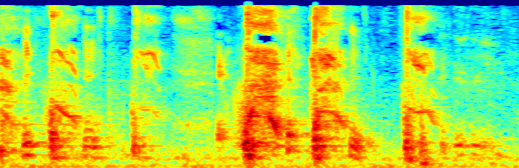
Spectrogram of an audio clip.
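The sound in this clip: Rough coughing and throat clearing during a religious talk come in a few separate bursts, each harsh and breathy, with quieter gaps between them.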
